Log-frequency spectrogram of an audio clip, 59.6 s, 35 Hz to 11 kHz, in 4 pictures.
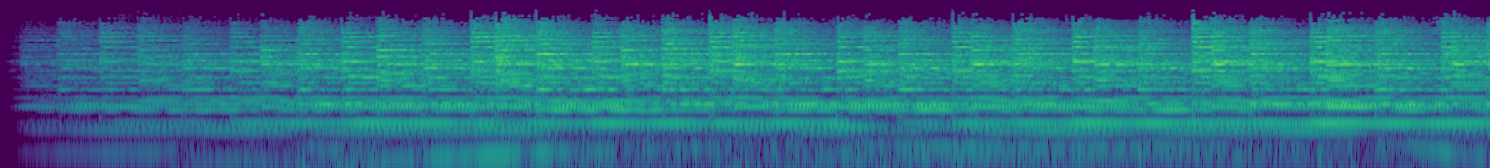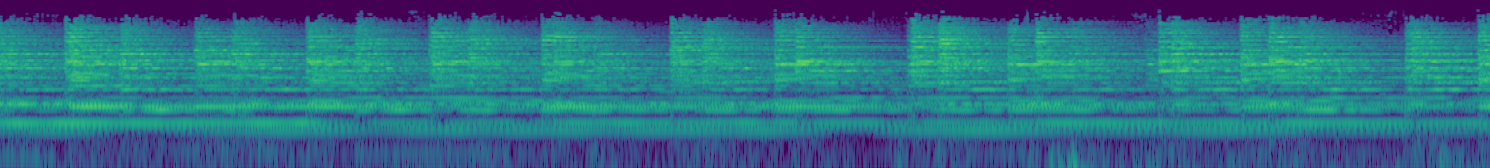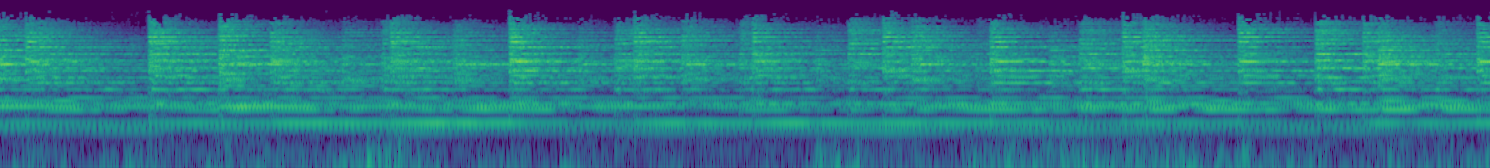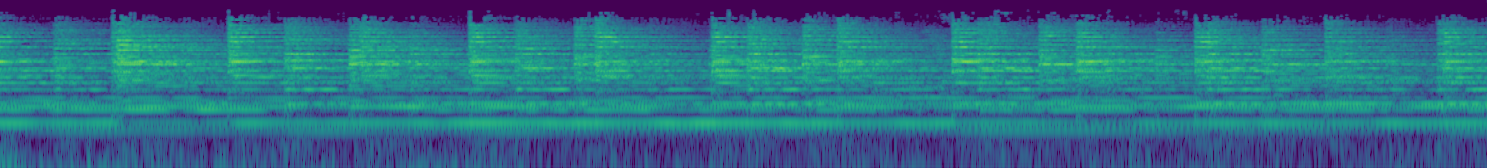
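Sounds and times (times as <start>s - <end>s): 
bells on a mountain: 0.2s - 59.5s.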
